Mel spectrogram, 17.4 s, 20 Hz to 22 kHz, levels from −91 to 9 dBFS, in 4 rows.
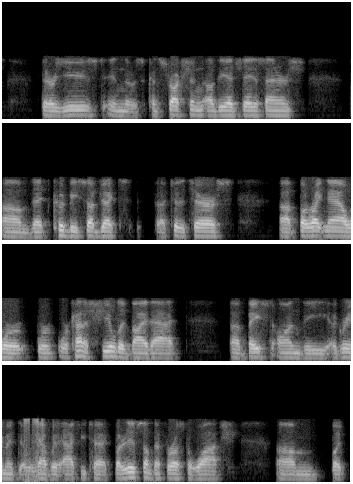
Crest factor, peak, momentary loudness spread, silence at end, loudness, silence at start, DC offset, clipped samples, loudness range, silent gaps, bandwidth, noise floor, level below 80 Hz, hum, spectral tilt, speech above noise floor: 18 dB; -2 dBFS; 11 LU; 0.1 s; -21 LUFS; 0.5 s; under 0.1%; under 0.1%; 4 LU; none; 4.1 kHz; -64 dBFS; -54 dBFS; none; -5 dB/octave; 44 dB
